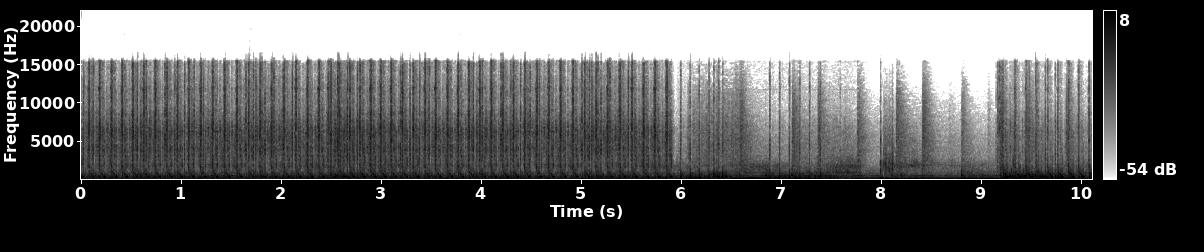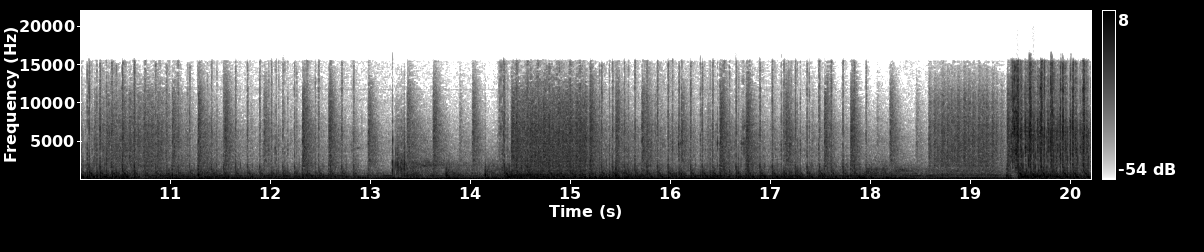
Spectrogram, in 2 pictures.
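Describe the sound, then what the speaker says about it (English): Mortar rounds and sustained machine gun fire in a military battle, forming a dense, loud, continuous barrage of rapid automatic bursts with heavier booms mixed in, filling the whole stretch without letup. "Devastating combination of mortar and sustained machine gun fire means the enemy are stopped in their tracks"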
